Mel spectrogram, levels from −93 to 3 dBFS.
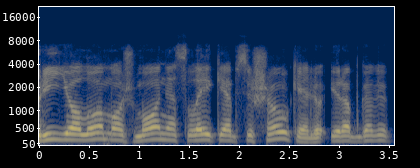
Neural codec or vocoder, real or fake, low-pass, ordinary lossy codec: none; real; 7.2 kHz; Opus, 16 kbps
